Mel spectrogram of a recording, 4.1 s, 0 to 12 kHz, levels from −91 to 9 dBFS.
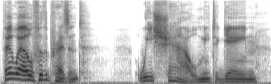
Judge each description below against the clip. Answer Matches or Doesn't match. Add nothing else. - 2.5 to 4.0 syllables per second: Matches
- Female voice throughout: Doesn't match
